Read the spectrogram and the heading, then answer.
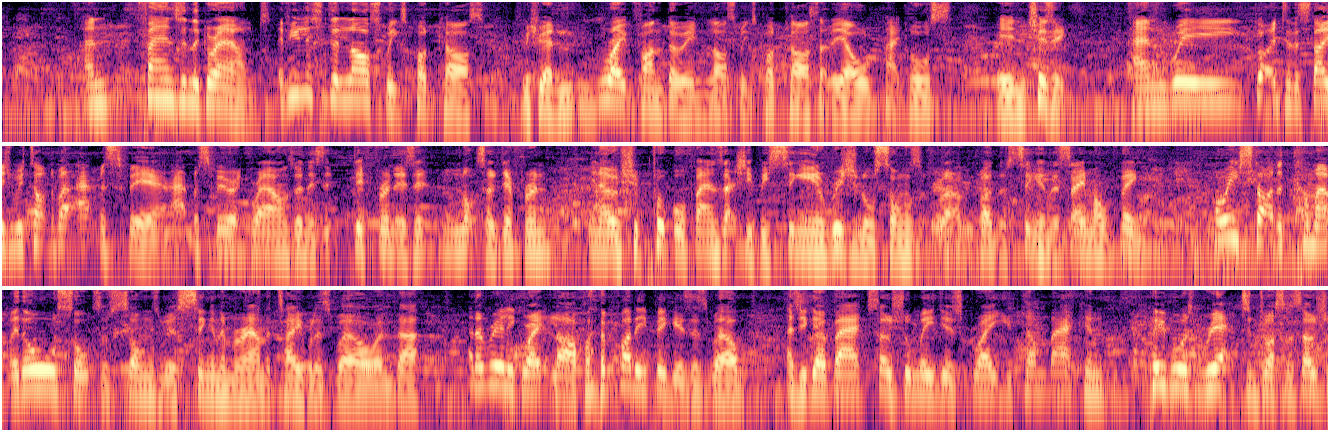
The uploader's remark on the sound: On our Newcastle pre-match podcast from the pub. In the White Hart pub in Southwark.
